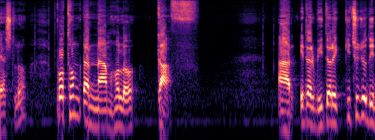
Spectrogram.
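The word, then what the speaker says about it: قاف: হরফের ভিন্ন নাম হবে কফ একটু জিহ্বার গোড়ার অংশের দিক থেকে কফ একটু গম্ভীর আওয়াজে যেমন কাক ডাকে সেভাবেই কফ কয়েকবার বলতে পারেন আপনি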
